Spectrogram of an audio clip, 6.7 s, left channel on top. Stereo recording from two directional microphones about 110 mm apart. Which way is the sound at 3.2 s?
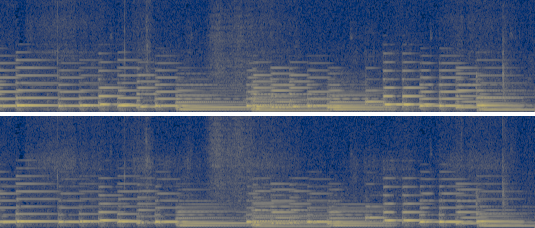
25° left (ahead or behind).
